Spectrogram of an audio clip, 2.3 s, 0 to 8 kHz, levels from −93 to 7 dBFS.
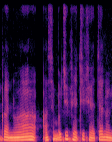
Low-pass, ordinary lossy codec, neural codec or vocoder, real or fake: none; none; codec, 16 kHz, 8 kbps, FreqCodec, smaller model; fake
